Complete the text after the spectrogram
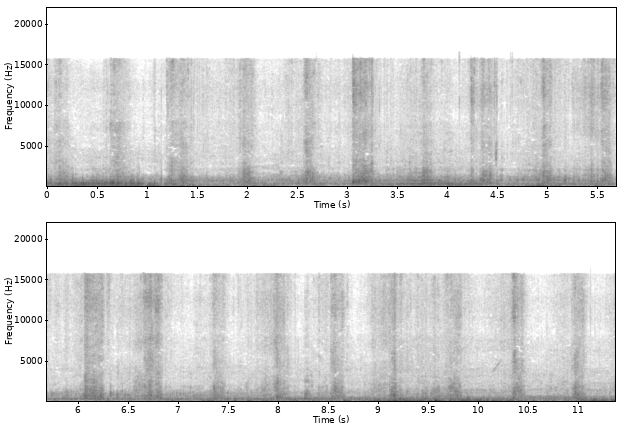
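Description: A minibus engine rumbles as the vehicle rolls slowly by outdoors.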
